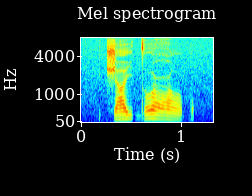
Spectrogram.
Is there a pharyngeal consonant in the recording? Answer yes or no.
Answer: yes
